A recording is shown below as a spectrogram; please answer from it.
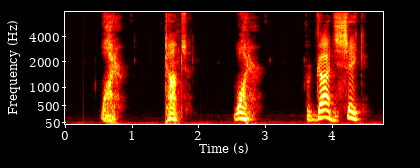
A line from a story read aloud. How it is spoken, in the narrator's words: whispered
